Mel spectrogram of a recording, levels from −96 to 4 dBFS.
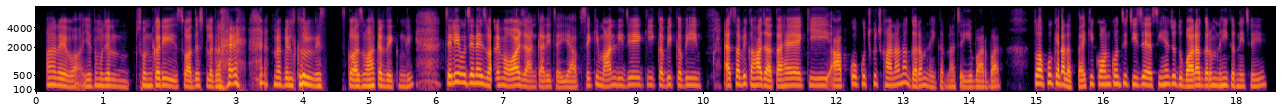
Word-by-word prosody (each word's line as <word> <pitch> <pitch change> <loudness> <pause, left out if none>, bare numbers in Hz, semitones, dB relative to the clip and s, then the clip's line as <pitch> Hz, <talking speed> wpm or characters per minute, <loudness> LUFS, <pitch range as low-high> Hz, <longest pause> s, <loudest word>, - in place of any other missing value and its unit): अरे 205 -3 +2
वाह! 160 0 -5
ये 180 - -4
तो 195 - -7
मुझे 190 -1 -1 0.4
सुनकर 195 +1 +1
ही 180 -5 0
स्वादिष्ट 175 +3 -2
लग 170 -1 -2
रहा 175 +7 +2
है। 240 -1 +4 0.5
मैं 215 -1 +1
बिल्कुल 205 +1 +4
इस 185 - 0 0.3
इसको 190 - -2
आजमा 180 +1 +4
कर 195 - +5
देखूँगी। 170 +2 -4 0.5
चलिए 255 +4 +5
मुझे 260 -1 +3
ना 250 - +4
इस 235 -3 +1
बारे 195 +1 +2
में 200 - -2
और 195 +3 +7
जानकारी 160 -2 -2
चाहिए 155 -1 -7
आपसे 155 +5 -5
कि 225 - -5
मान 180 +4 +1
लीजिए 205 +2 -3
कि 210 -1 -8
कभी-कभी 200 0 -2 0.5
ऐसा 195 +4 +3
भी 230 +2 -1
कहा 205 -2 +4
जाता 170 +1 +4
है 195 0 +2
कि 195 -1 -4 0.2
आपको 180 +6 -2
कुछ-कुछ 235 +1 -6
खाना 205 +1 +1
ना 270 +2 -3
गर्म 185 +3 0
नहीं 160 -6 -8
करना 150 +2 -9
चाहिए 155 0 -6
बार-बार। 155 0 -4 0.5
तो 245 - +5
आपको 240 +3 +5
क्या 235 -3 +4
लगता 165 -1 -1
है 170 - +2
कि 230 - -4
कौन-कौन 225 +1 +1
सी 245 +1 -4
चीजें 220 0 -2
ऐसी 200 +2 0
हैं 230 - 0
जो 235 - +1
दोबारा 195 -2 +5
गर्म 195 0 0
नहीं 195 +1 -1
करनी 180 -2 -4
चाहिए? 180 +5 -7
195 Hz, 210 wpm, -22 LUFS, 175-215 Hz, 0.5 s, और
